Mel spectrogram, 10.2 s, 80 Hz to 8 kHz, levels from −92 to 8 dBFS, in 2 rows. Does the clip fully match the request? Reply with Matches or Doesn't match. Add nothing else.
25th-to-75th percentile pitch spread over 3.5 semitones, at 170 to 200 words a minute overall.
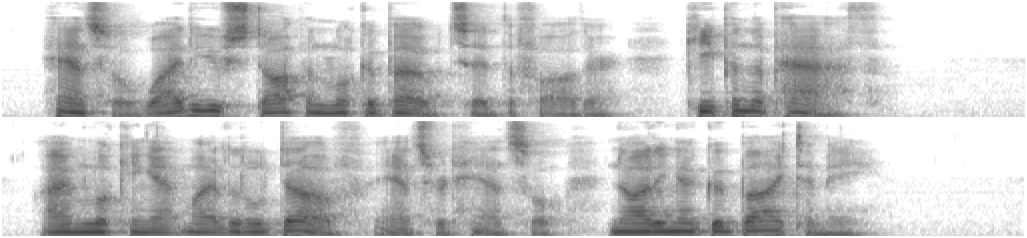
Matches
